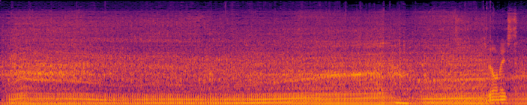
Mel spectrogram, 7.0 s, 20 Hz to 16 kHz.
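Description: A BMW R1200GSA motorcycle rides into an aerodrome on a damp day, its engine droning steadily and loudly up close, with a shift in pitch near the end and a voice talking over it.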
